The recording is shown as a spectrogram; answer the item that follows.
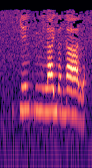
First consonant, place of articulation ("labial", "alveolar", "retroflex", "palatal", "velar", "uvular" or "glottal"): palatal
